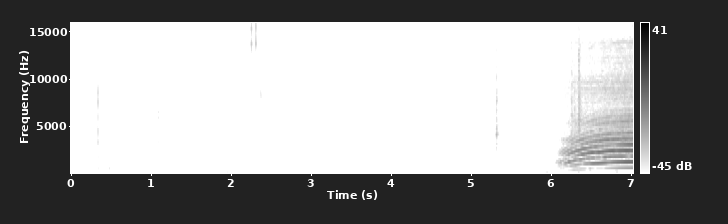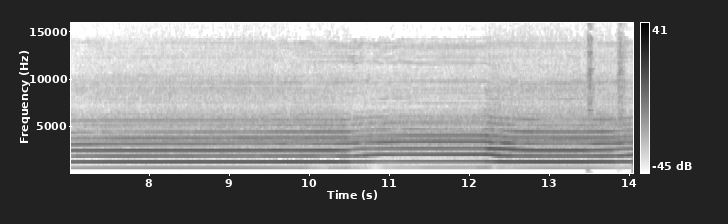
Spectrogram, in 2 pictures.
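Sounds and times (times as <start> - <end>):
air raid siren wailing: 6.1 - 14.0.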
